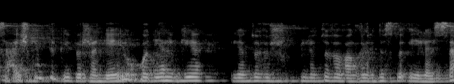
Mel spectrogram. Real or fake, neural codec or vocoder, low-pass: fake; vocoder, 22.05 kHz, 80 mel bands, HiFi-GAN; 7.2 kHz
